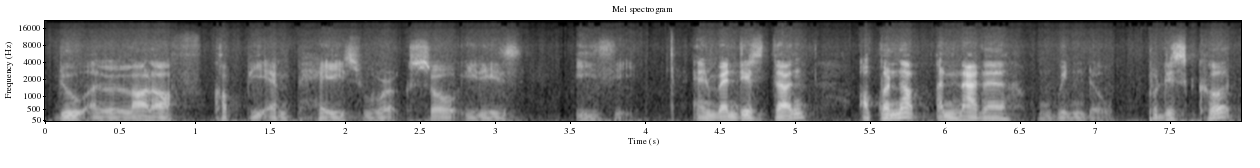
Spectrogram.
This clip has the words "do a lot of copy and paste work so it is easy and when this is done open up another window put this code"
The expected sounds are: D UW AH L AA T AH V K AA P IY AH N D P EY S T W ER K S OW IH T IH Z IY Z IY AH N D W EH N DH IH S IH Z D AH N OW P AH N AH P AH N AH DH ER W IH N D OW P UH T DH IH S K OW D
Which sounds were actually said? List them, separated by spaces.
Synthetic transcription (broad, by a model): D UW AH L AA T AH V K AA P IY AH N P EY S W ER K S OW IH T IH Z IY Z IY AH N W EH N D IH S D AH N OW P AH N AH P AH N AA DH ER W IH N D OW P UH T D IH S K OW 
